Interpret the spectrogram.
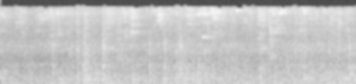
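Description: Taiwan Railways train running, heard from inside the carriage: a steady rumble of wheels on rails with irregular clicks and knocks.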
